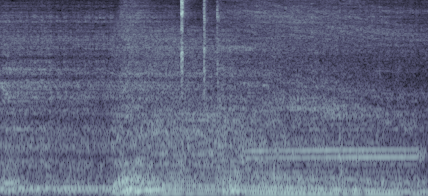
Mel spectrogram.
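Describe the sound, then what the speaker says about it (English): A race car engine runs at a steady, rumbling idle that rises slightly in revs, close and loud for the whole stretch with no talking. "when you sit in a race car and you fire it up"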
